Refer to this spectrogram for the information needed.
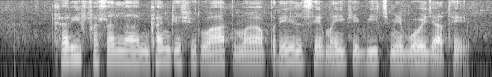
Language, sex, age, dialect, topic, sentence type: Chhattisgarhi, male, 60-100, Western/Budati/Khatahi, agriculture, statement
